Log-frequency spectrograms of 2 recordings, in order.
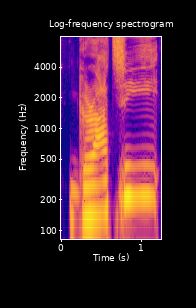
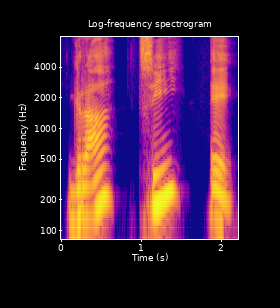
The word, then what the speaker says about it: grazie: Americans often say things like grah-tsee or grah-tsee-ah, but in Italian you pronounce all the vowels like grah-tsee-eh, grah-tsee-eh.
